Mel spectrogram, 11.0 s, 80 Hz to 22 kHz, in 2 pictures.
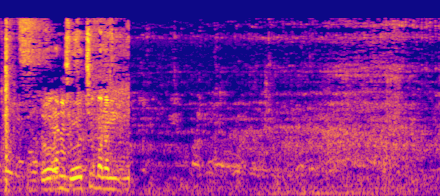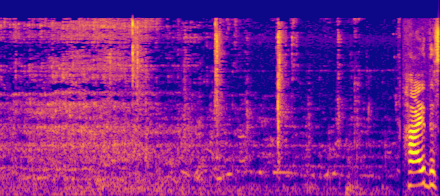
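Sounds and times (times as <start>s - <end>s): car engine rumbling past: 0.2s - 10.5s.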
